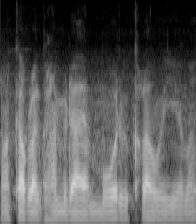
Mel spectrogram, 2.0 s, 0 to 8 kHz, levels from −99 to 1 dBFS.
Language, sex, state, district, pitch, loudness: Garhwali, male, Uttarakhand, Tehri Garhwal, 90 Hz, -25 LUFS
